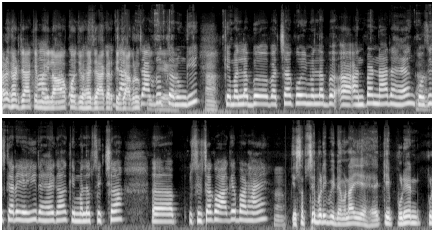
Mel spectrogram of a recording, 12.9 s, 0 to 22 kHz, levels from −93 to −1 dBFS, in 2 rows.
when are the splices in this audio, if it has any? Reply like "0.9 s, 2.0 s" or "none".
10.7 s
